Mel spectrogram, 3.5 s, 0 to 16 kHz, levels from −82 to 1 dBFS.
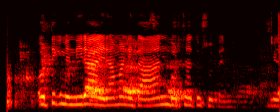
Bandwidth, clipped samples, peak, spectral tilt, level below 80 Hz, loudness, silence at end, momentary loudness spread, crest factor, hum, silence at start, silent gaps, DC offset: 11 kHz; under 0.1%; -10 dBFS; -3 dB/octave; -84 dBFS; -28 LUFS; 0 s; 18 LU; 20 dB; none; 0.1 s; none; under 0.1%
